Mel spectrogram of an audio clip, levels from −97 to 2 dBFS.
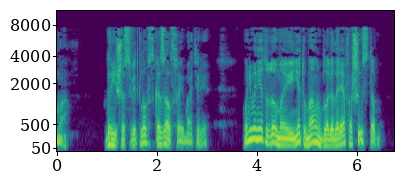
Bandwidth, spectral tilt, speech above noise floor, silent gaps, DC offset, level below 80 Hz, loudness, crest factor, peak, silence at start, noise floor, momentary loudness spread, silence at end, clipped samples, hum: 8 kHz; -6 dB/octave; 69 dB; none; under 0.1%; -50 dBFS; -16 LUFS; 14 dB; -4 dBFS; 0 s; -84 dBFS; 12 LU; 0.3 s; under 0.1%; none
